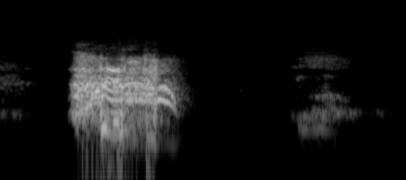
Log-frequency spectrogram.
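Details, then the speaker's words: Unwell adult with chest tightness, difficulty breathing, wheezing and frequent coughing, who worries it might be pneumonia: one loud, harsh, drawn-out, voiced, slightly wheezy cough, then a faint breath. "I'm not feeling too well today though tightness heinous right here difficult to breathe I'm coughing a lot hopefully it's not [ __ ] pneumonia nor something"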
